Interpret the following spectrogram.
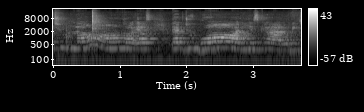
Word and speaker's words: Du Bois: Well, I wouldn't wait too long, or else that Du Bois and his kind will be taking the office right next to yours. I believe the man pronounces his name Du Bois.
